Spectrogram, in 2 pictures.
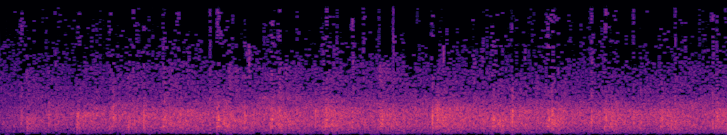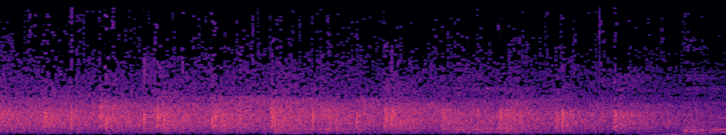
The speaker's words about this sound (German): Und ich bitte euch alle, für die vom Lichtblick zu klatschen hier heute jetzt.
